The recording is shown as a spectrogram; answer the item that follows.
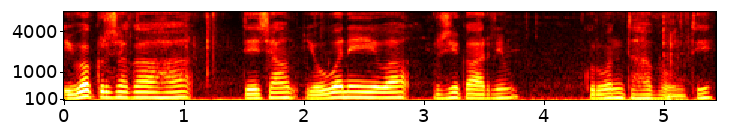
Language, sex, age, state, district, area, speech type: Sanskrit, male, 18-30, Karnataka, Bidar, rural, spontaneous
